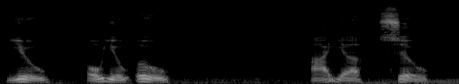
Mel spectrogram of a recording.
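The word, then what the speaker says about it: Ἰησοῦς: And it's pronounced I-Yasu.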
